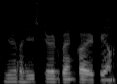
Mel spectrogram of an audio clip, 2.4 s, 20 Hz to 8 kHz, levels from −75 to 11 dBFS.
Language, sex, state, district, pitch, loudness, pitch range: Hindi, male, Uttar Pradesh, Jyotiba Phule Nagar, 115 Hz, -37 LUFS, 100-115 Hz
